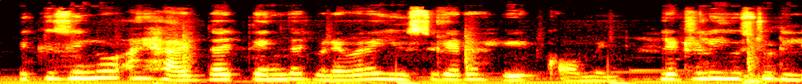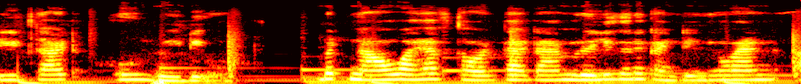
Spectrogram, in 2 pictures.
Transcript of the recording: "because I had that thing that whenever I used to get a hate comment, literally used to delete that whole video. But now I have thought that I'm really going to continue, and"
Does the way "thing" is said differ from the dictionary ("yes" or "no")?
yes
